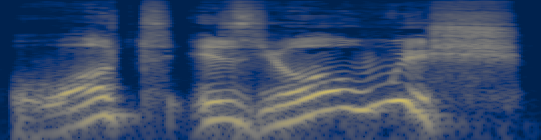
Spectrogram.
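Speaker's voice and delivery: loud, slow, grand spirit voice; booming genie. Acted. Genie of the lamp greeting his master, slow and booming. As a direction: boom it out like an ancient spirit. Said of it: "said the genie of the lamp".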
